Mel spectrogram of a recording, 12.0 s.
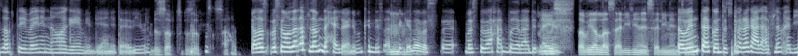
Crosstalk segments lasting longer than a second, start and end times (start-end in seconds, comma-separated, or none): none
